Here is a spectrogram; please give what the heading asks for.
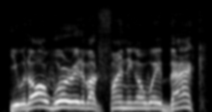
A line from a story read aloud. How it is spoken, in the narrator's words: Tallon yelled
